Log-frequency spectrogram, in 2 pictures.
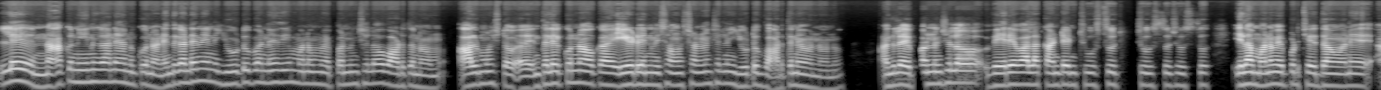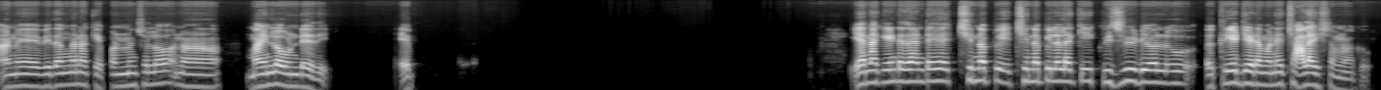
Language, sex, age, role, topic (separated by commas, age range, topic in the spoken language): Telugu, male, 20-24, guest, కొత్త నైపుణ్యాన్ని నేర్చుకోవడం ప్రారంభించడానికి మొదటి అడుగు ఏది?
